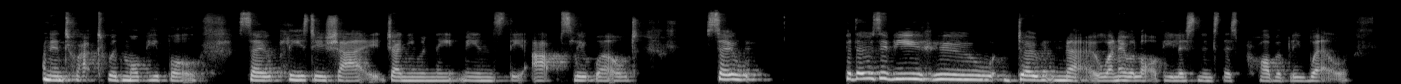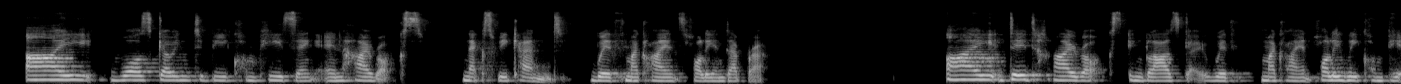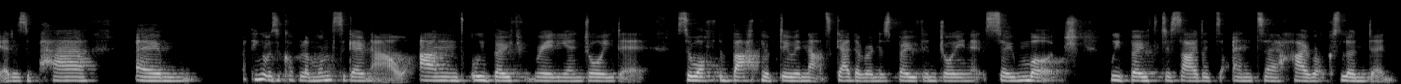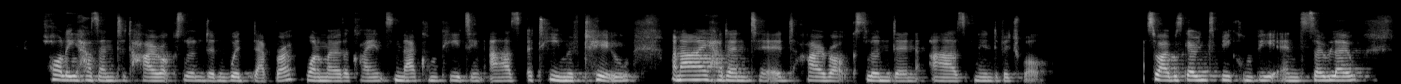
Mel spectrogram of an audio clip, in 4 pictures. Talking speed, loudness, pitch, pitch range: 155 wpm, -23 LUFS, 180 Hz, 170-195 Hz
